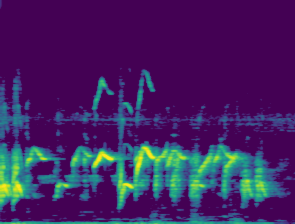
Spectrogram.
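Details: Cinereous tit in a lively chorus, used to help other birds learn to sing quickly: bright high whistled notes and slurred chirps, rising and falling, in a busy run lasting nearly three seconds.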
